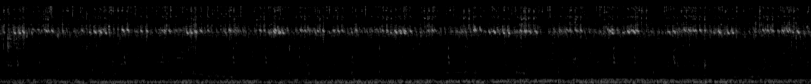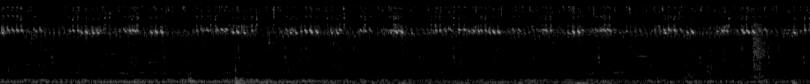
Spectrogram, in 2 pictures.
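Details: Continuous cricket chirping: dense high-pitched pulsed trills running without pause throughout, with faint low background rumble and occasional soft knocks.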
